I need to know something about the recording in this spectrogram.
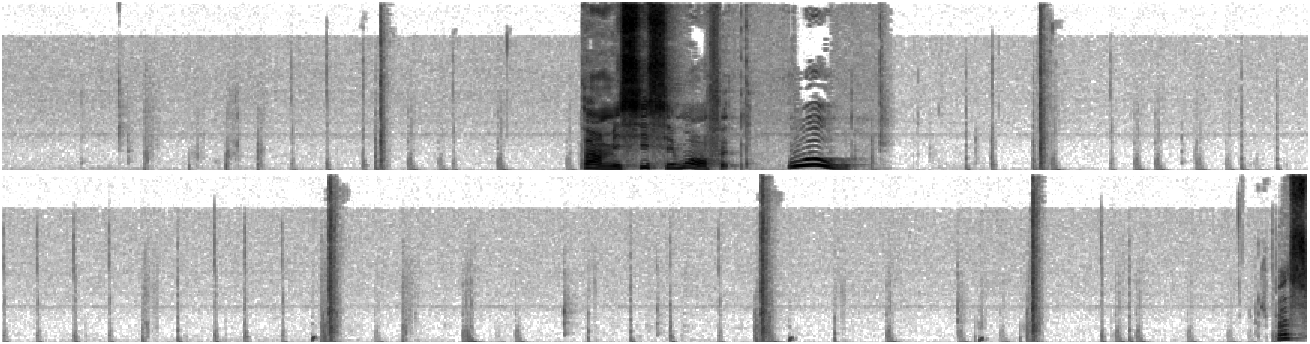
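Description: Soft footsteps patter across a wooden floor.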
